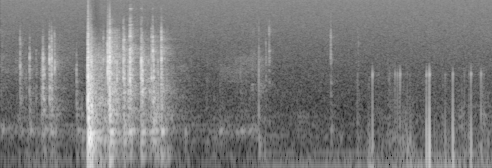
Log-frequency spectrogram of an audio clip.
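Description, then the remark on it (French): A loud sharp knock on a door and a quick burst of rattling thumps as the door is opened and someone enters, followed by quieter scattered clicks and a soft latch as it shuts. No one speaks. “Frappe à une porte. L'ouvre et rentre Gilles et ferme la porte.”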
